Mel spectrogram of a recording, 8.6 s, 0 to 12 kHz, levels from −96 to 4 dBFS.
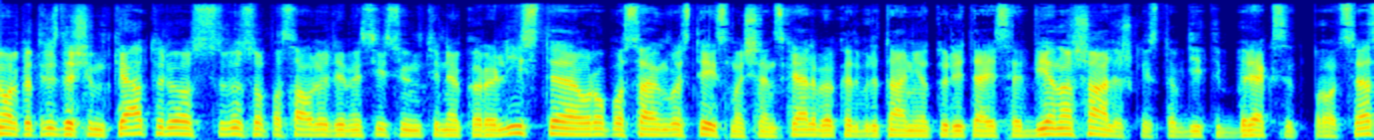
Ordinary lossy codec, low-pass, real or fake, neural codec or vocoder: AAC, 48 kbps; 10.8 kHz; fake; codec, 44.1 kHz, 7.8 kbps, Pupu-Codec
